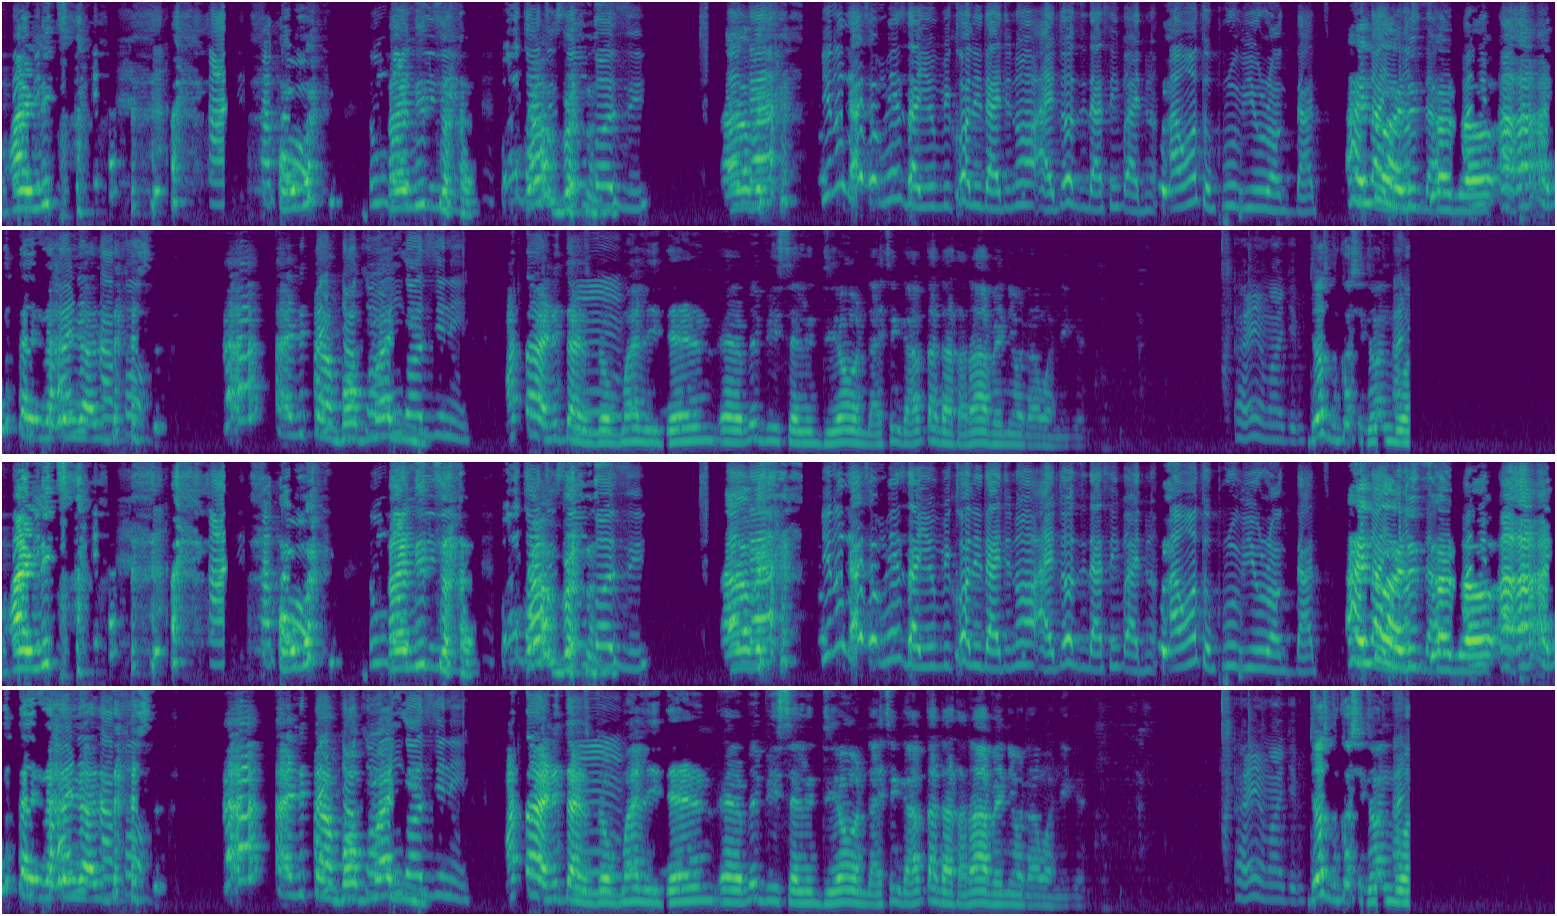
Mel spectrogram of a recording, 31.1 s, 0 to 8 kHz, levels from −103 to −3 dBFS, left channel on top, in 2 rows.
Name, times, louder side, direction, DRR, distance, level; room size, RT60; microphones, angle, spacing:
voice 1, 0.0-2.0 2.8-3.2 3.9-4.7 5.2-6.0 7.2-7.7 11.6-11.7 13.4-17.2 17.7-19.7 20.6-26.2 28.6-29.6, right 4 dB, 60° right, 1.2 m, -33 dB
voice 2, 0.9-1.6 2.1-2.2 2.6-3.1 3.7-4.6 5.0-6.4 7.2-7.8 8.2-13.1 13.7-14.4 14.6-15.1 16.1-17.0 18.6-20.2 21.2-21.8 27.9-28.4 29.4-29.6, right 2 dB, 15° right, 1.1 m, -40 dB
head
